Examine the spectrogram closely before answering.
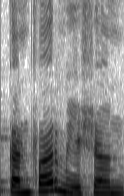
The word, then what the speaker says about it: confirmation: और FIR को पढ़ेंगे फर, क्या पढ़ेंगे, इसको पढ़ लेंगे हम फर, कन्फर हो गया। और MA को पढ़ लेंगे मे। और TION का प्रोनाउंसिएशन क्या होता है, शन होता है। तो मैंने आपको पीछे भी वीडियोस में बताया है TION को हम क्या पढ़ते हैं, शन पढ़ते हैं। तो इसको पढ़ लेंगे कन्फर्मेशन।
